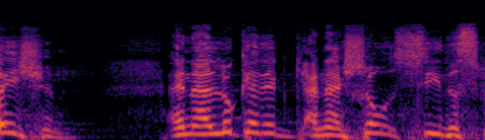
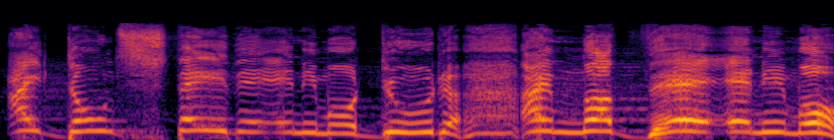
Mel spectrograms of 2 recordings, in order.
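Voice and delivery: loud defiant shout; shouting at the devil; 10 dB louder than usual. Acted. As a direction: yell back at him. Telling off the devil.

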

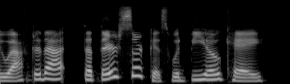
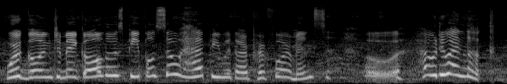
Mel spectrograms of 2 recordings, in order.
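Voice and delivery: lightly voiced eager horse; 7 semitones higher than usual. Priscilla voiced in story.

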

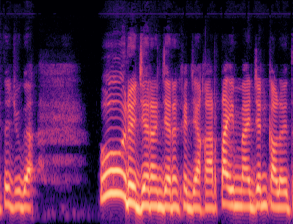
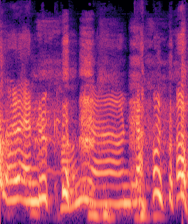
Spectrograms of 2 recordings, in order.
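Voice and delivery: slow, laughing calm down; laughing teasing; 4 semitones higher, much slower than usual. Real, not acted. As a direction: tease him to calm down. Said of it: "teasing, laughing".

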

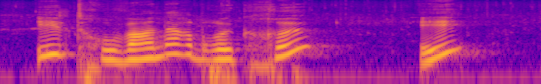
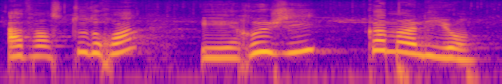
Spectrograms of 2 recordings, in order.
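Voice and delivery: lightly voiced rabbit directions; rabbit guiding; 3 semitones lower, faster than usual. A narrator's reading. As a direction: guide him along in a hurry. Rabbit voice in story.

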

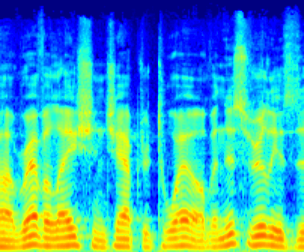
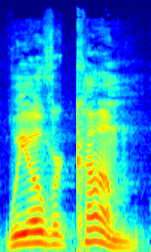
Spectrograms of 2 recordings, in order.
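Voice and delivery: forceful proclamation; 4 semitones higher, 7 dB louder than usual. Acted. Preacher proclaims scripture at force.

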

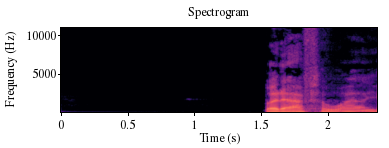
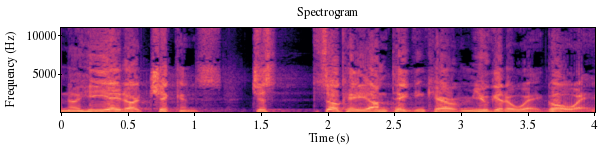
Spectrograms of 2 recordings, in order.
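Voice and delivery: shouting; 6 semitones higher, 11 dB louder than usual. Retold or imitated. Dada shouting at the people.

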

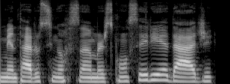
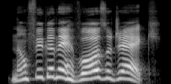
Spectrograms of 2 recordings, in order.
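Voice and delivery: chamando alto e bem agudo; incentivo gritado; 8 semitones higher, 6 dB louder than usual. A narrator's reading. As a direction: anime o rapaz na multidão. Alguém encoraja o rapaz. (alguém da plateia grita para Jack, agudo e alto)

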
